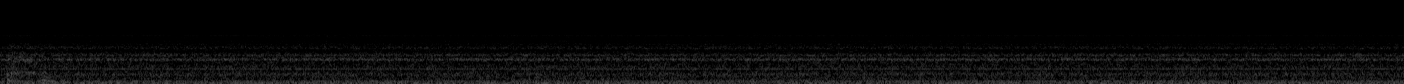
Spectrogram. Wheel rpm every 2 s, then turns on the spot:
0, 0, 0, 0, 0, 0, 0.
none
